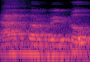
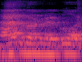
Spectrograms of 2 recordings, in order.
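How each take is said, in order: Both takes have the same delivery.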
